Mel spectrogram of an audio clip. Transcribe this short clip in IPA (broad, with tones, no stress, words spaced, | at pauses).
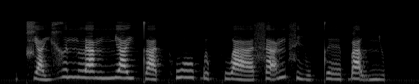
t͡ɕa˧˩jɣə˧n la˧ŋɲa˧jt̪a˨˩t̚ hwo˧ɓə˨˩p̚ kwaː˧˩sa̰˧˥ŋsi˧˩w t̪ɛ̤˨˩ɓa̰˧˨wɲə˨˩p̚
